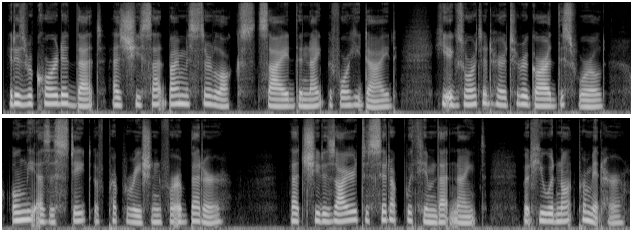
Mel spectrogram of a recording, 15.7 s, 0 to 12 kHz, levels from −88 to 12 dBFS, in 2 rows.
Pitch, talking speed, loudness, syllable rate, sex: 185 Hz, 185 wpm, -19 LUFS, 4.9 syllables/s, female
